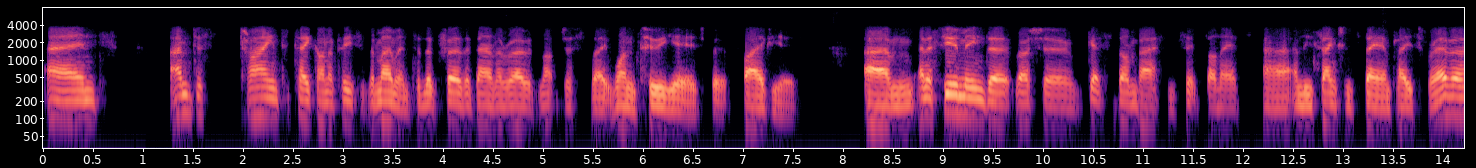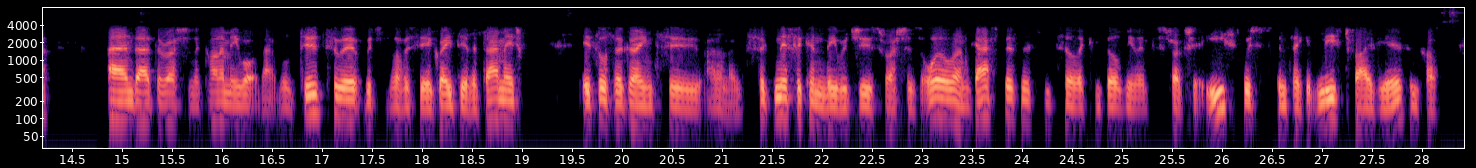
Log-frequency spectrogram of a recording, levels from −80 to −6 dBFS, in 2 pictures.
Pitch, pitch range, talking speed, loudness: 95 Hz, 85-105 Hz, 205 wpm, -25 LUFS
